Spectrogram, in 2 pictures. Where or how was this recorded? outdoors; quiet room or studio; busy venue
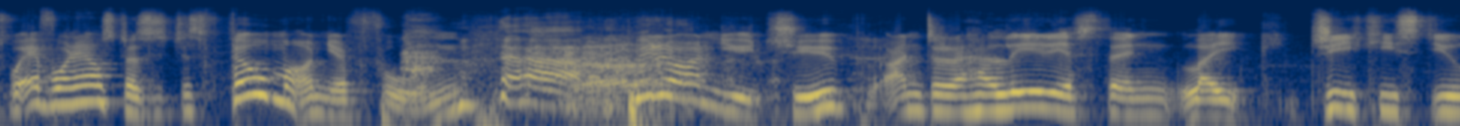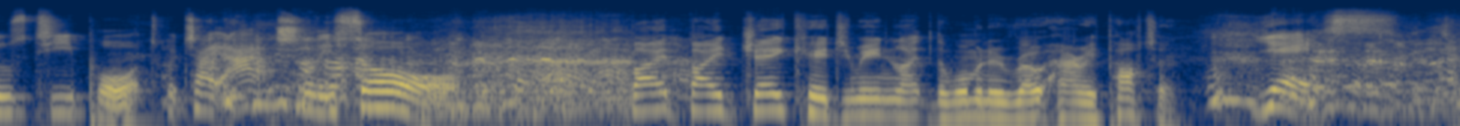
busy venue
